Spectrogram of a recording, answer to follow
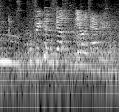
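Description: A young girl's voice: one long held vocal sound at the start, then a few short high-pitched vocal sounds.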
